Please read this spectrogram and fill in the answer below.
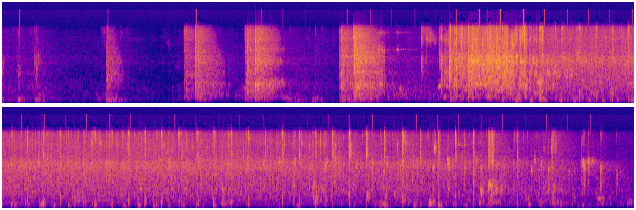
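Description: A few short, loud knocks in the first eight seconds, then from about nine seconds in a crowd applauding steadily at the end of a squash match.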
